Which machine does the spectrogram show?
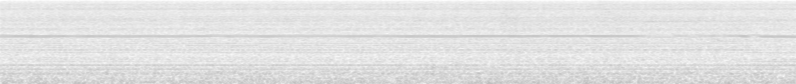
pump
